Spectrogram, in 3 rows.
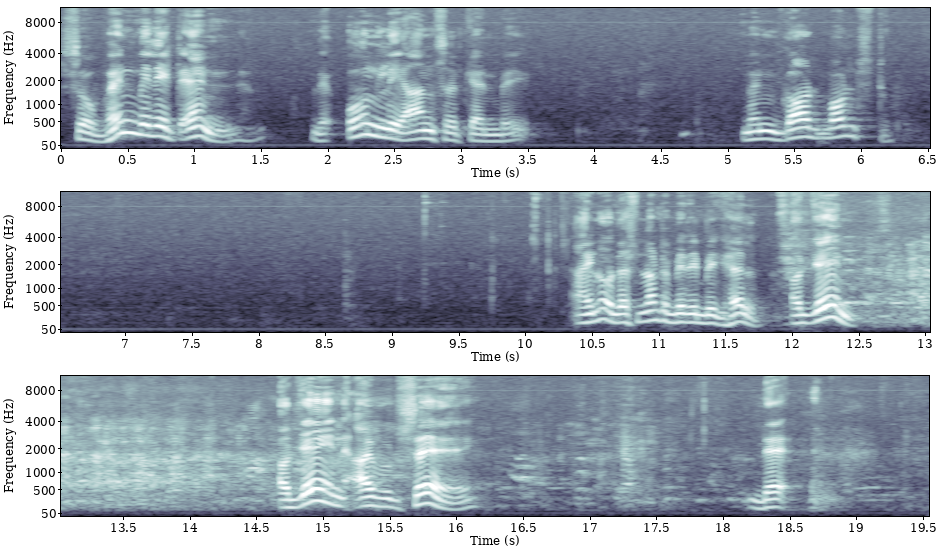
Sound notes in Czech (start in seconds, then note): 12.0 smích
